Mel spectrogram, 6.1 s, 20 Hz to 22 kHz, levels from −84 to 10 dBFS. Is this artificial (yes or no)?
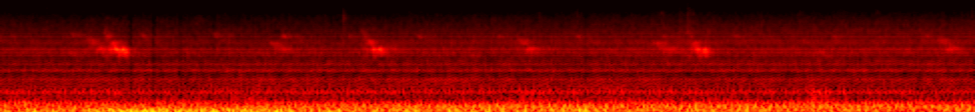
yes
